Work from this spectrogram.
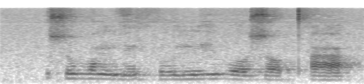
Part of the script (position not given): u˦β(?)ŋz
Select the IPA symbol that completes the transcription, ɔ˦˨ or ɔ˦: ɔ˦˨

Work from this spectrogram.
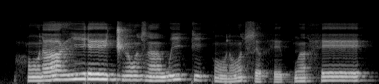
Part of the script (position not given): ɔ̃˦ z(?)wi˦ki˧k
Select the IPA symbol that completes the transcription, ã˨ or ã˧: ã˧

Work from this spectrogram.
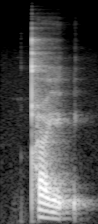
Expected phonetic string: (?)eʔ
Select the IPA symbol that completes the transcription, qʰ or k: qʰ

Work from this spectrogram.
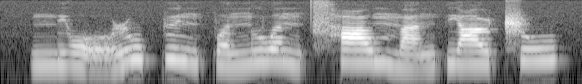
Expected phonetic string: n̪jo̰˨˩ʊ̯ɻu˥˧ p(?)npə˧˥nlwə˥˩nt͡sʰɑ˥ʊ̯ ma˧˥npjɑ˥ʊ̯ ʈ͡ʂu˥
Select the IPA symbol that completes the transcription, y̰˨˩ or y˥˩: y˥˩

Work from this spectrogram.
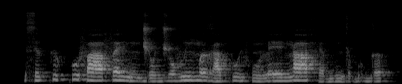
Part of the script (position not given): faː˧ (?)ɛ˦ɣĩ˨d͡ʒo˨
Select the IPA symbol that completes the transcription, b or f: f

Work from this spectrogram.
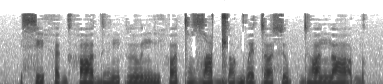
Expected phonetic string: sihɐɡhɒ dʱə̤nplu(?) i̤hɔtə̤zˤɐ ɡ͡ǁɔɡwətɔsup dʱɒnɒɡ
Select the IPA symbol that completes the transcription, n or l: n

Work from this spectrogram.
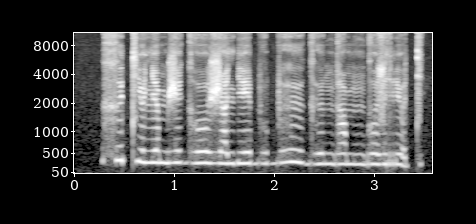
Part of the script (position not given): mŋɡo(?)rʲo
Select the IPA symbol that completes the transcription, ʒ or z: z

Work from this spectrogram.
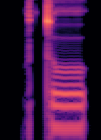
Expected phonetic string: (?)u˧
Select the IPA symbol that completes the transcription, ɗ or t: t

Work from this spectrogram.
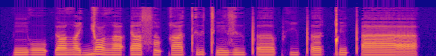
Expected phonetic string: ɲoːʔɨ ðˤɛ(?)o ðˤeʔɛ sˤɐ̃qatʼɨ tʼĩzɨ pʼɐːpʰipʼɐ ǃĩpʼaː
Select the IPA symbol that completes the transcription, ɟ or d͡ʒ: ɟ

